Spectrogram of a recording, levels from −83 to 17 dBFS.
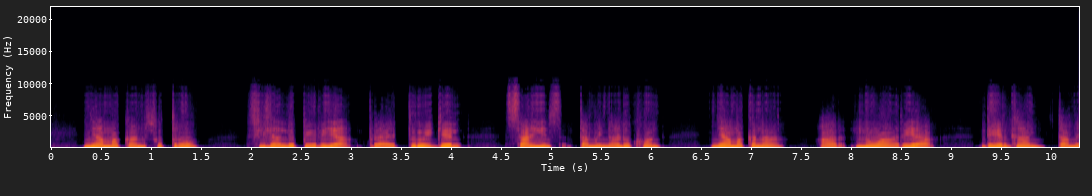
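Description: Throughout, the speech sounds hoarse and grainy, with a noisy, papery top end and plainly audible codec damage. This is the Speex codec at a middling setting, consistent with roughly 16.8 kbps. Its CELP excitation has too few bits, and the high band is filled with shaped noise rather than real detail.

Also present across the whole clip is a rough, metallic edge on the voiced sound that disappears in the pauses. This is periodic clock jitter: the converter's clock is being shaken at around 1 kHz. That puts sidebands about that far above and below every component, and they are most noticeable on the brighter parts of the speech.

From 9.29 to 9.37 s, the speech briefly smears into a stretched sound that weakens and then recovers, staying weak or distorted for a moment. This is VoIP packet loss concealed by the speech codec. The gap fits a single lost 20 ms frame. The decoder extrapolated from its last pitch and filter with falling gain, and the effect carries on for a short while after packets resume.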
